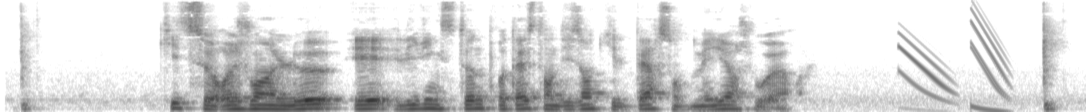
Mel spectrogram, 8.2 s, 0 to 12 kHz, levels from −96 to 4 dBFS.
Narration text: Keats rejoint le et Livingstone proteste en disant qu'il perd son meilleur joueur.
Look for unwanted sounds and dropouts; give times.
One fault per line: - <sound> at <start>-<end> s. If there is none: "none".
- chirp at 6.7-7.6 s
